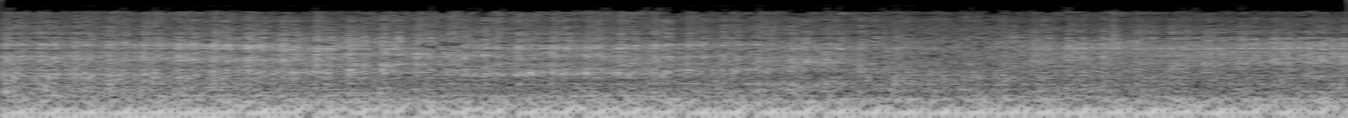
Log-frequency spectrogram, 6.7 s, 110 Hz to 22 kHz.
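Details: 1999 Ford F-350 crew cab dually diesel, ZF6, about 299,000 miles, resealed engine, new water pump and thermostat; deep even diesel idle clatter, steady rhythm, no misses or knocks, sounds healthy.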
